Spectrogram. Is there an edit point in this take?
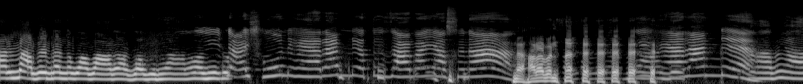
no; 0 cuts

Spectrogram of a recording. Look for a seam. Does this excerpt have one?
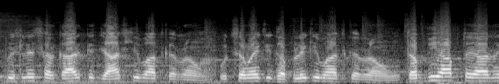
yes; 2 cuts; at 2.2 s, 3.9 s

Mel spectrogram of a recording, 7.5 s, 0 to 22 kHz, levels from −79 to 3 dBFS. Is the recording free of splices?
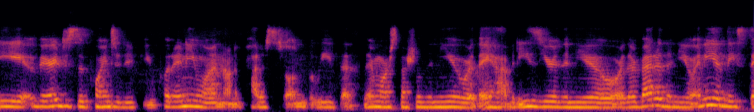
no; 1 cut; at 3.5 s

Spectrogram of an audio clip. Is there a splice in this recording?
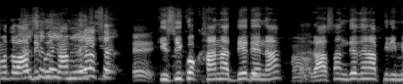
yes; 1 cut; at 1.2 s

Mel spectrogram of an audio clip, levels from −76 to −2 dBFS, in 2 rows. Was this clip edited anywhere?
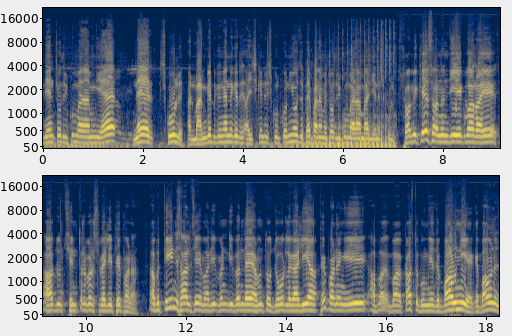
yes; 3 cuts; at 7.0 s, 11.2 s, 14.7 s

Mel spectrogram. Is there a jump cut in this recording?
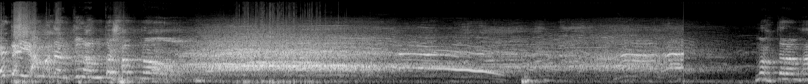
yes; 1 cut; at 6.8 s

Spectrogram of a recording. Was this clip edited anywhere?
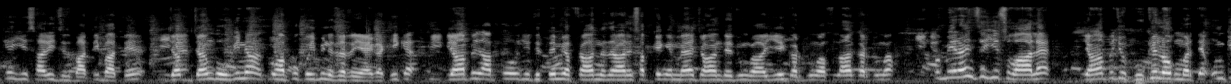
no; 0 cuts

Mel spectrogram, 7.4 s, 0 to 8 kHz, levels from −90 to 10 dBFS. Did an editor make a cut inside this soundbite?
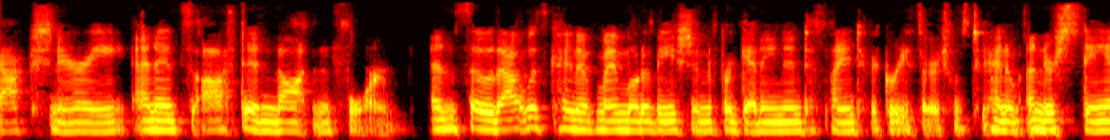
no; 0 cuts

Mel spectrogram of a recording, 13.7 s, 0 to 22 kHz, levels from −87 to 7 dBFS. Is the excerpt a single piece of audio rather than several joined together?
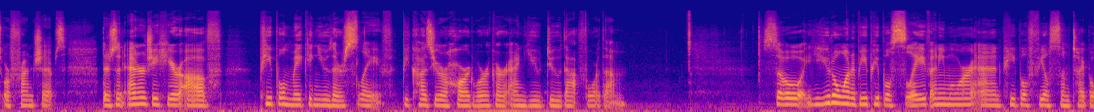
no; 1 cut; at 8.8 s

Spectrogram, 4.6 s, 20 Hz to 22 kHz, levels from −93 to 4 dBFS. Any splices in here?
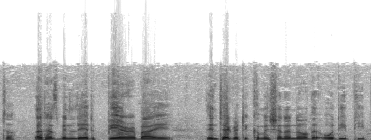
no; 0 cuts

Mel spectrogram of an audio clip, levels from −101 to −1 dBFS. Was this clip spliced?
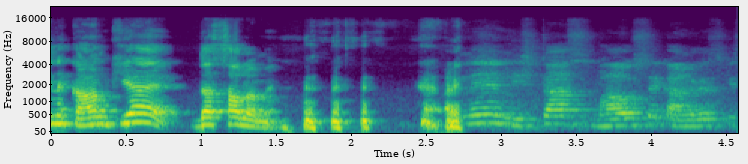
yes; 1 cut; at 2.8 s

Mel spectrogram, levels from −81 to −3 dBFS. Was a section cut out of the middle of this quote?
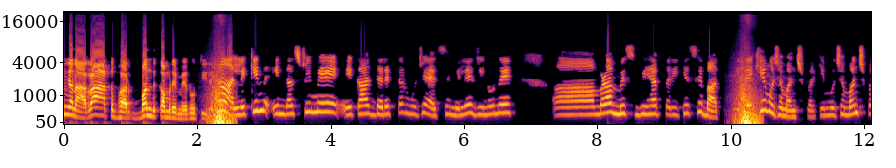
yes; 2 cuts; at 2.2 s, 10.2 s

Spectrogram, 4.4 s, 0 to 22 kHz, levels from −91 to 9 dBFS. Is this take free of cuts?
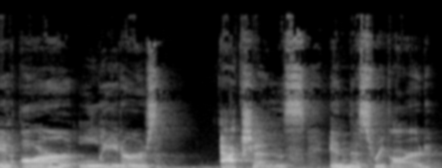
yes; 0 cuts

